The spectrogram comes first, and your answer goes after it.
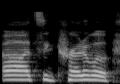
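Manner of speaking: ordinary talk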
